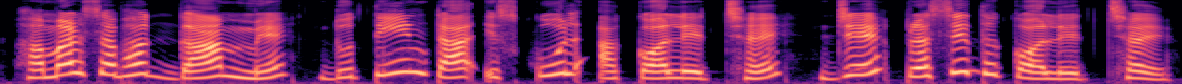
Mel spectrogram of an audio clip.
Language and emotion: Maithili, neutral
